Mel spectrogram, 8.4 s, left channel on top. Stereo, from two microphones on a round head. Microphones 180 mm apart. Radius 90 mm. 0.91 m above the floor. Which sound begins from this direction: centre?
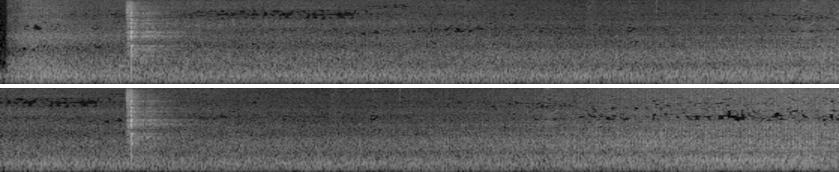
A thud, at 1.2 s.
